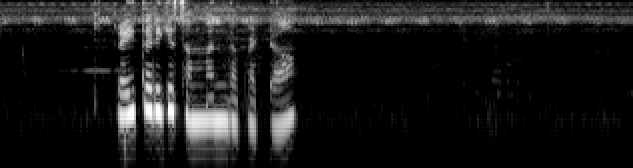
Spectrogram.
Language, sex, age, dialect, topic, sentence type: Kannada, female, 18-24, Coastal/Dakshin, agriculture, question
